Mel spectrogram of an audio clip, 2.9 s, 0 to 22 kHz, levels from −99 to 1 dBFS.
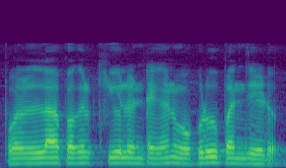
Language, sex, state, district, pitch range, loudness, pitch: Telugu, male, Andhra Pradesh, Anantapur, 120-130 Hz, -25 LUFS, 130 Hz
